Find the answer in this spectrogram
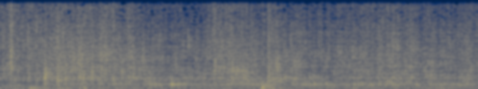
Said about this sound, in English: So here I've got a fine mesh strainer set up over my biggest kitchen bowl. And I'm just gonna carefully pour that through here to strain out the solids.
